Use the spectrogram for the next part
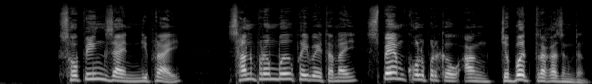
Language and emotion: Bodo, angry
